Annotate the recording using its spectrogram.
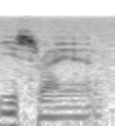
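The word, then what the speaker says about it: ישראל: haven't learned yet, but in Hebrew you would really say Israel, like Yisrael.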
